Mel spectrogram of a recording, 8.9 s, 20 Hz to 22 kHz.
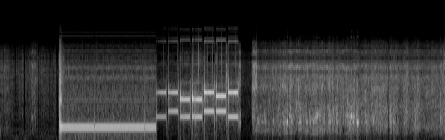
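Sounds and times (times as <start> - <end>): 
telephone dial tone: 1.2 - 4.8
touch-tone dialing beeps: 2.0 - 4.8.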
